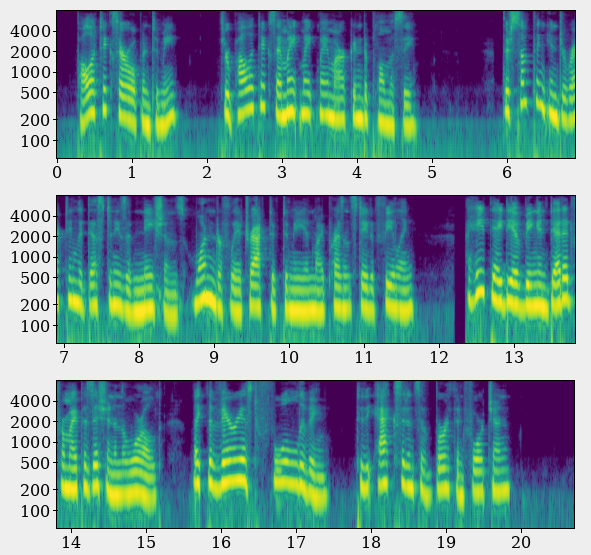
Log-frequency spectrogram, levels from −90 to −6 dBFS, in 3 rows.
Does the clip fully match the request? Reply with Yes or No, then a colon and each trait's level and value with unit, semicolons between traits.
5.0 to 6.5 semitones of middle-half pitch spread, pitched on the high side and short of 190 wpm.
Yes: average, 5.3 semitones; high, 205 Hz; average, 170 wpm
